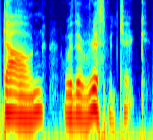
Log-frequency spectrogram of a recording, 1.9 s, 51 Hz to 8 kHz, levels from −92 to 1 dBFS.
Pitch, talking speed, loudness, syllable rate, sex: 135 Hz, 95 wpm, -17 LUFS, 3.7 syllables/s, male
